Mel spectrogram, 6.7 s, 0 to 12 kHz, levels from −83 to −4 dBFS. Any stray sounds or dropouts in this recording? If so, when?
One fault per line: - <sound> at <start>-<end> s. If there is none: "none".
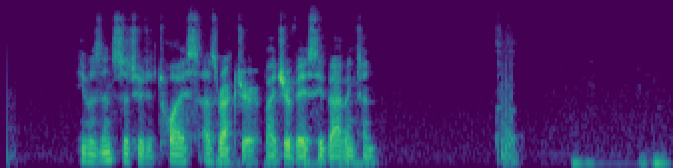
- cough at 4.9-5.2 s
